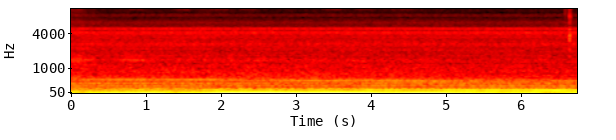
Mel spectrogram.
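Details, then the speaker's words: BMW N54 petrol engine idling after home-method carbon cleaning of the valves: steady low rumble with a soft airy hiss because the intake is not fully reassembled; secondary air pumps running. "Tam jeszcze nie jest dolot do końca złożony, więc słychać szumienie, ale..."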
